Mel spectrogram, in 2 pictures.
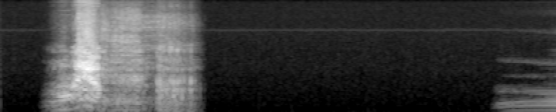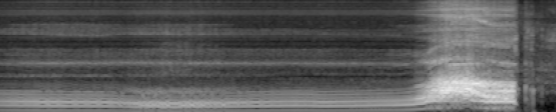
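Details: Cougar, or mountain lion: a harsh, broadband rasping burst of about a second, then silence, then a long steady harmonic moaning tone lasting about five seconds that rises into a louder strained wail at the end.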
